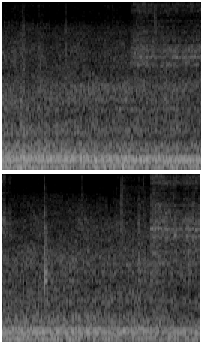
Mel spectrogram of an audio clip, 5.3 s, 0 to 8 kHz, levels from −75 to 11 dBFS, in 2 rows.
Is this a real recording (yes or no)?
yes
